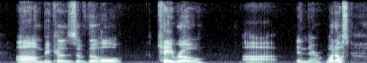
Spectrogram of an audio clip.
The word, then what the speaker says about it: Cairo: called little egypt um because of the whole k-row uh in there what else orion orion illinois is spelled is spelled the same as orion myelin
